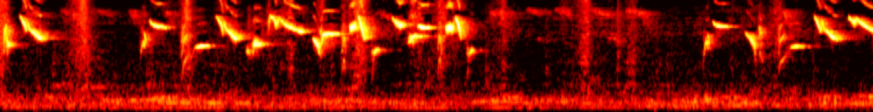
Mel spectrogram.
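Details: Canary singing, a recording used to train caged songbirds: rapid high chirps and downslurred whistled notes in quick bursts, a quiet pause near the middle, then more twittering; faint low hum beneath.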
